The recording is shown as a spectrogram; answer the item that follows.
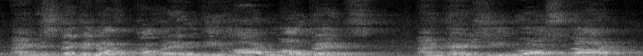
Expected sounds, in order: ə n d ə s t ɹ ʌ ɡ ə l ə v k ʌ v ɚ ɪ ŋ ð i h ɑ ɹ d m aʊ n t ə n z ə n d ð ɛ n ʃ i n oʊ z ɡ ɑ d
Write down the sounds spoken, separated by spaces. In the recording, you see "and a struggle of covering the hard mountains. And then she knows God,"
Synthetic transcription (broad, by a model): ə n d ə s t ʌ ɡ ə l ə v k ʌ v ɚ ɪ ŋ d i h ɑ ɹ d m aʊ n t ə n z ə n d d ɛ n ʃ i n oʊ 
